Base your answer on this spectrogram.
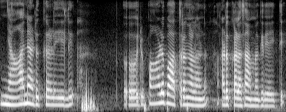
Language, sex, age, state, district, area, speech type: Malayalam, female, 45-60, Kerala, Kasaragod, rural, spontaneous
